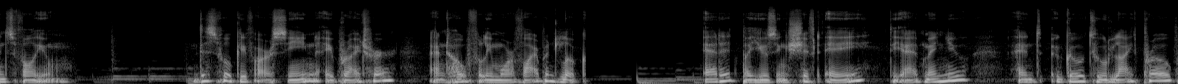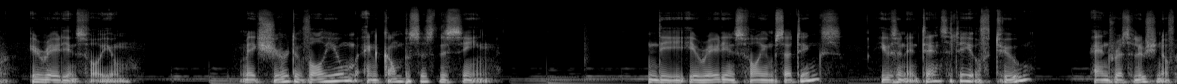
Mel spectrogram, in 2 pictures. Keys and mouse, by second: 0.2 r, 12.7 shift+a, 15.9-16.3 middle drag, 16.6 g, 18.1-18.4 middle drag, 18.5 g, 20.1-21.3 middle drag, 21.4-21.8 shift+middle drag, 22.0-23.5 middle drag.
